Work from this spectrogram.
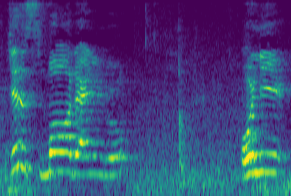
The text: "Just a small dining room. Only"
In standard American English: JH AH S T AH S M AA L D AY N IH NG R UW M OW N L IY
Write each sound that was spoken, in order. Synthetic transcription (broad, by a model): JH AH AH S M AA L D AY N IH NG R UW OW N L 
